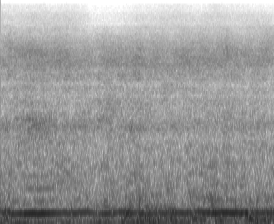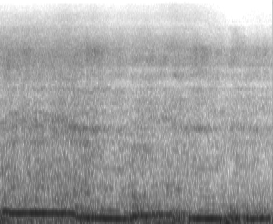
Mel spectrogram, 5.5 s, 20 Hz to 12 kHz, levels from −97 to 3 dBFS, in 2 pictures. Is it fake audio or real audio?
fake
